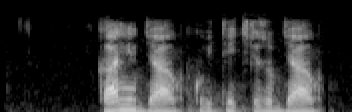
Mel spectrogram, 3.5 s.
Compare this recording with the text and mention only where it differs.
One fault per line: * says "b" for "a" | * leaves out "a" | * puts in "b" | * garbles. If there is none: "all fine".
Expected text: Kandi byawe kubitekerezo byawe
all fine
